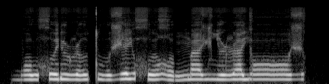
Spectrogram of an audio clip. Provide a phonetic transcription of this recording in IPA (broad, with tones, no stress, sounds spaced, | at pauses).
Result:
b ɔ˧ w χʷ ɛ˦ ɾʲ u˧ ɭ ɤ˨˦ tʷ ɯ˨ o̯ ʒ ɛ˦ j χʷ ɯ˨˦ ʁʷ ɤ˨ ŋ͡m a˦ ʒ ʎ ɯ˧ ɭ a˦ j ɔː˦ ʒ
